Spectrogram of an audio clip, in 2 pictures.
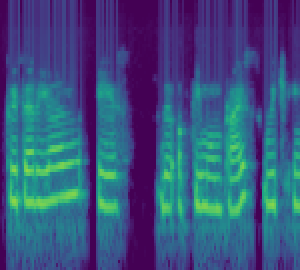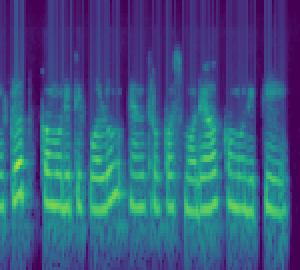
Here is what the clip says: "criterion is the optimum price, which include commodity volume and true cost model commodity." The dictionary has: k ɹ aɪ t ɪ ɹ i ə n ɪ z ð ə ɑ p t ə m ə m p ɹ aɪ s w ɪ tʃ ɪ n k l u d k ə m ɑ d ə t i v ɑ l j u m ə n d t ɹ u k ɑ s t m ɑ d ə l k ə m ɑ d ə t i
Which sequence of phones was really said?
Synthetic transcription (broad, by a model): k ɹ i t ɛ ɹ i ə n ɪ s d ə ɑ p t ə m ə m p ɹ aɪ s w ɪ tʃ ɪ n k l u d k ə m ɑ d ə t i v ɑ l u m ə n t ɹ u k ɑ s m ɑ d ə l k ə m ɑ d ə t i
